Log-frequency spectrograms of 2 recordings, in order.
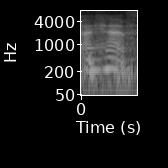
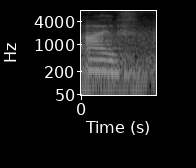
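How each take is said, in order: First: Both words are said fully and separately. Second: It is shortened into one syllable. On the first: The speaker calls it wrong. "thay vì I have" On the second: The speaker calls it right. "try to use contraction"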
